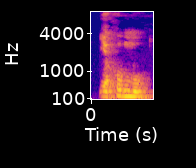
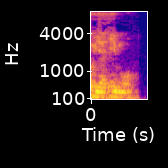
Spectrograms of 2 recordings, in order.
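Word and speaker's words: يَهِمُ: kitabnya itu salah karena dia membaca yahumu, padahal yang benar itu yahimu.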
